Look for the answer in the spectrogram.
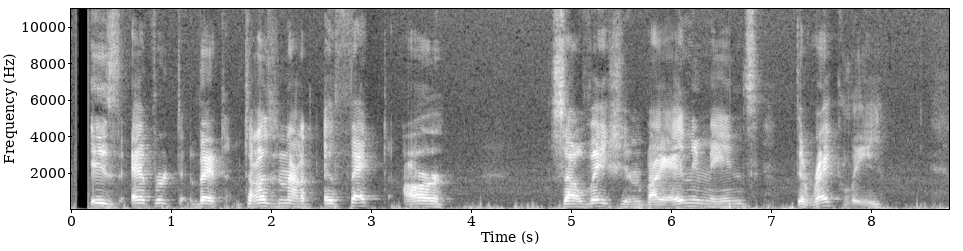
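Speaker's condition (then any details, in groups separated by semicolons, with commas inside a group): Cerebral palsy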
